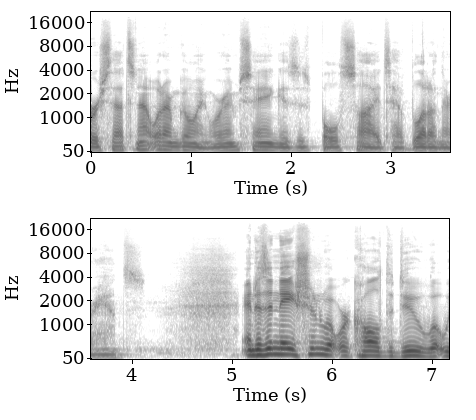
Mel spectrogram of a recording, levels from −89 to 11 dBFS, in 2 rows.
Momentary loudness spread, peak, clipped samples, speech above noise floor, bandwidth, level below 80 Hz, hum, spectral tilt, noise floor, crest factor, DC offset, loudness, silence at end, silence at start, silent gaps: 18 LU; -6 dBFS; under 0.1%; 27 dB; 17.5 kHz; -62 dBFS; none; -6 dB/octave; -55 dBFS; 22 dB; under 0.1%; -28 LUFS; 0 s; 0 s; none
